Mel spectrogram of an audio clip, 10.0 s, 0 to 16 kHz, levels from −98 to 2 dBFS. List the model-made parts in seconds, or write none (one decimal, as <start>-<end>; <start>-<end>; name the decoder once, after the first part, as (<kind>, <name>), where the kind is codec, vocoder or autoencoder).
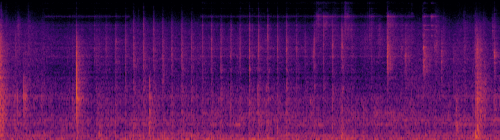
0.9-2.6 (codec, SNAC); 4.0-8.3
